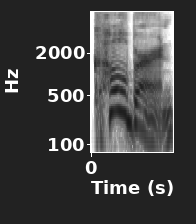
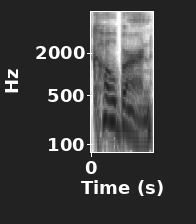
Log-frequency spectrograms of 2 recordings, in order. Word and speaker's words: Cockburn: last name is cockburn now for the record it is pronounced Coburn because is it really yes it's pronounced Coburn her parents are big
